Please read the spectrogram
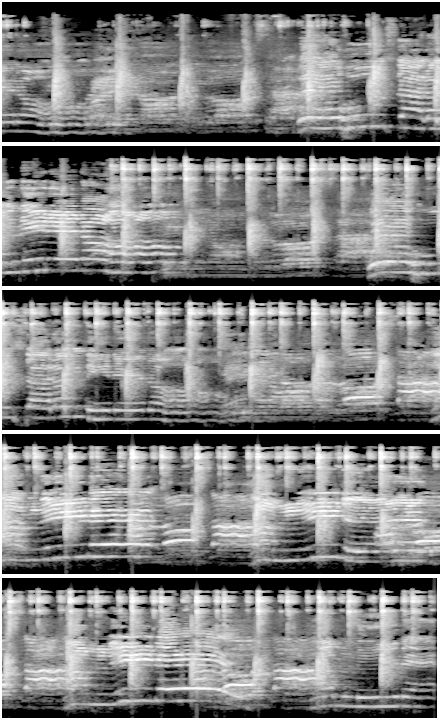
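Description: A woman sings a gospel song into a microphone, accompanied by hand claps.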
